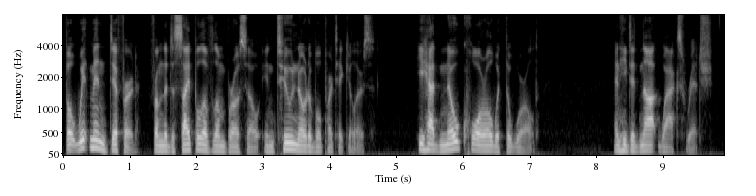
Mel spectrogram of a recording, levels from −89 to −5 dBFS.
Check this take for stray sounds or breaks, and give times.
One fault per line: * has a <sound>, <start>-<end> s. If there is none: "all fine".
all fine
